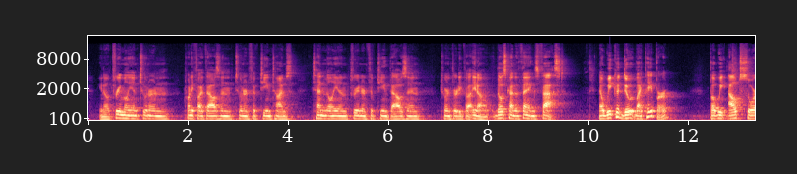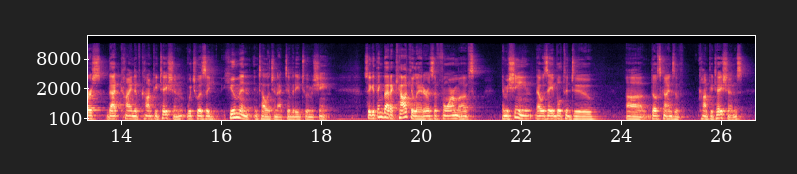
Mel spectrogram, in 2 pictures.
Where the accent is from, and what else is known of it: India; born or raised there; now in United States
